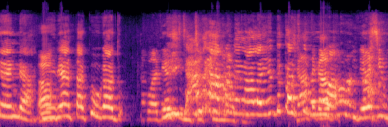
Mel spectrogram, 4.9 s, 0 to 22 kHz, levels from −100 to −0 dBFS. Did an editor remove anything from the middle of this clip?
yes; 1 cut; at 1.7 s

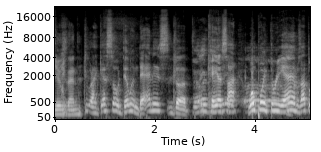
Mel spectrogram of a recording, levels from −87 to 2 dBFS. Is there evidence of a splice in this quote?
no; 0 cuts

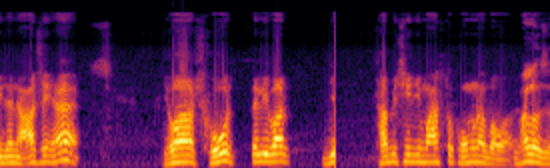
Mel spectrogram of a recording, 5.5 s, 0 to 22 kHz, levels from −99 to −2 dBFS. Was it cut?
yes; 1 cut; at 3.3 s

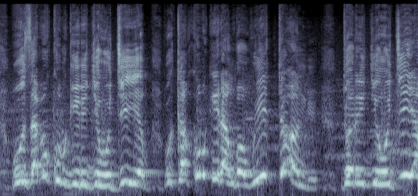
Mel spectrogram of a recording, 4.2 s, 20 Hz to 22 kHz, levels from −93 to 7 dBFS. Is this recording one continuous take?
yes; 0 cuts

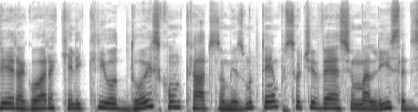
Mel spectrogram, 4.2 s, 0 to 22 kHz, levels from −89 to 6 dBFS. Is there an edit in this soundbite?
no; 0 cuts

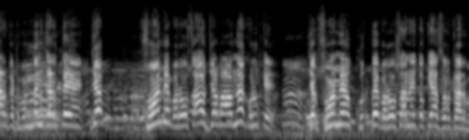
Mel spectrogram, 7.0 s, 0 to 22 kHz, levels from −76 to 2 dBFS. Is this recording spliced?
no; 0 cuts

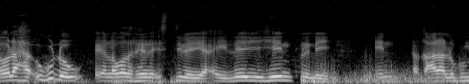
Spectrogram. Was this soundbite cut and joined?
yes; 1 cut; at 3.0 s

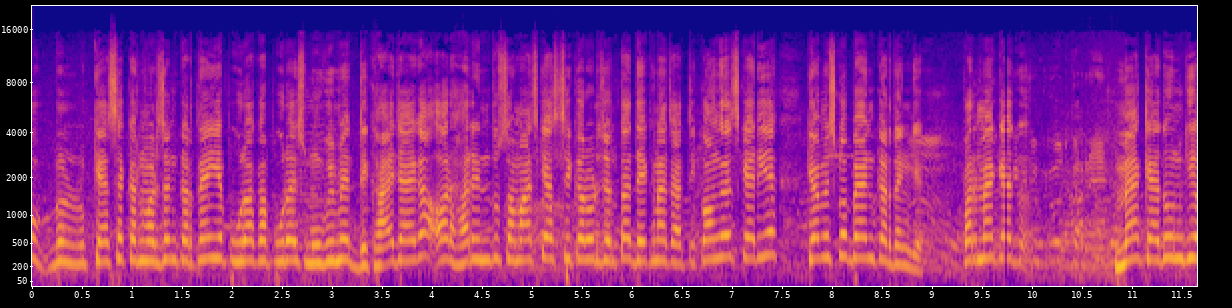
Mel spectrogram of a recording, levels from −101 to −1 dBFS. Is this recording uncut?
yes; 0 cuts

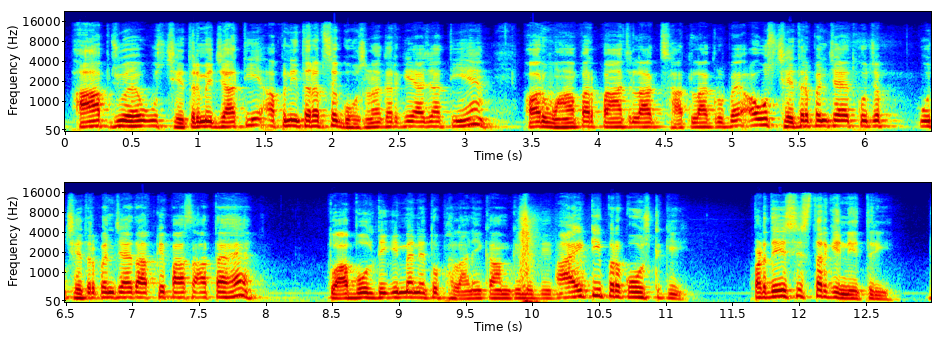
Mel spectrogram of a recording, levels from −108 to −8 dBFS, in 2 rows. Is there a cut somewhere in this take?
yes; 1 cut; at 10.0 s

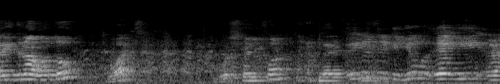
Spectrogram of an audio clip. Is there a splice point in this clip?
yes; 1 cut; at 3.2 s

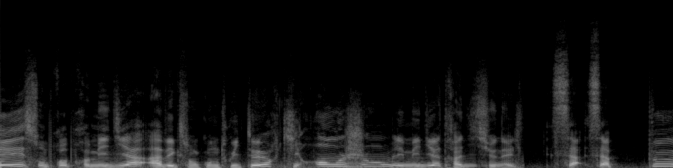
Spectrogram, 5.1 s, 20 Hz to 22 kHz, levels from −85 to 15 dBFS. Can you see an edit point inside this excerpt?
yes; 1 cut; at 3.9 s

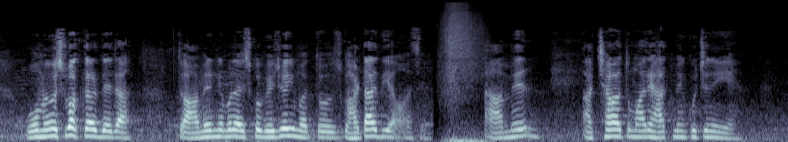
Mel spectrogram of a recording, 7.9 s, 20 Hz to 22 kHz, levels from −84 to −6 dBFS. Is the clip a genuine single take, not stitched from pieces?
no; 1 cut; at 4.8 s

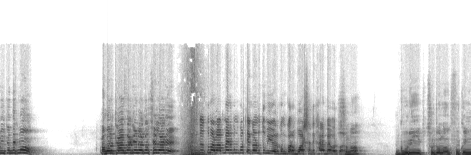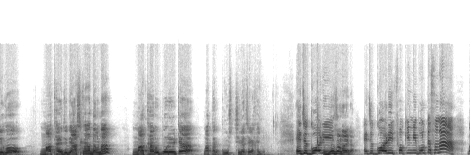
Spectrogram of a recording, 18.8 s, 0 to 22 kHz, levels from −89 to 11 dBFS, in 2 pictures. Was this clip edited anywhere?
yes; 1 cut; at 3.8 s

